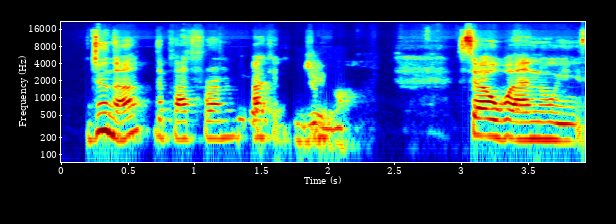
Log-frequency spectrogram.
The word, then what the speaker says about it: JUNO: and maybe do we do you pronounce yunna or juno how is it german juno the platform so when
